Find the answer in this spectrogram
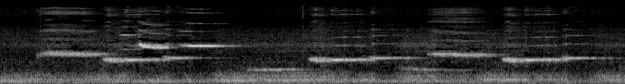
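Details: Wild Australian pied butcherbird, a magnificent singer, giving a melodious phrase of clear whistled notes stepping down and up in pitch, repeated about twice, with low background hum.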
